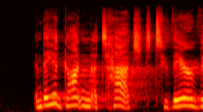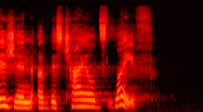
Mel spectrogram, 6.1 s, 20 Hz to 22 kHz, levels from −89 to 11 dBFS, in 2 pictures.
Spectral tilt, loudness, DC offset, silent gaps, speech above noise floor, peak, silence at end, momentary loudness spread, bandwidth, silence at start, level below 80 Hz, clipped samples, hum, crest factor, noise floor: -1.5 dB/octave; -28 LUFS; under 0.1%; none; 52 dB; -12 dBFS; 0.8 s; 10 LU; 17 kHz; 0.55 s; -86 dBFS; under 0.1%; none; 18 dB; -81 dBFS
